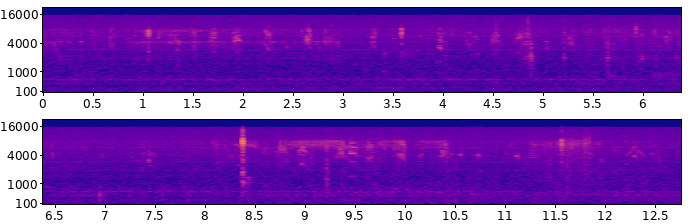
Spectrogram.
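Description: Small birds chirping sporadically, with scattered clicks and one sharper click about eight seconds in, over a faint steady hum.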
